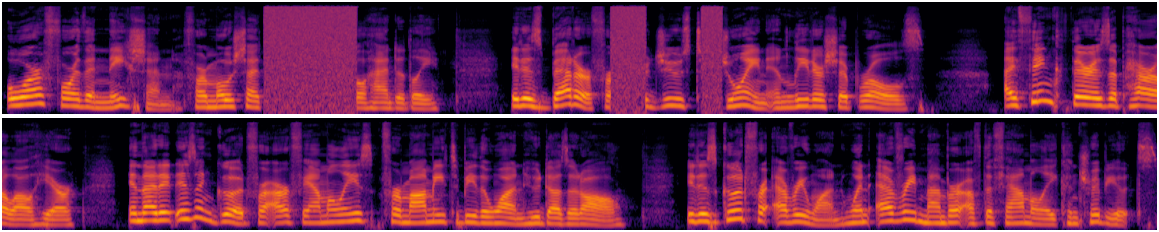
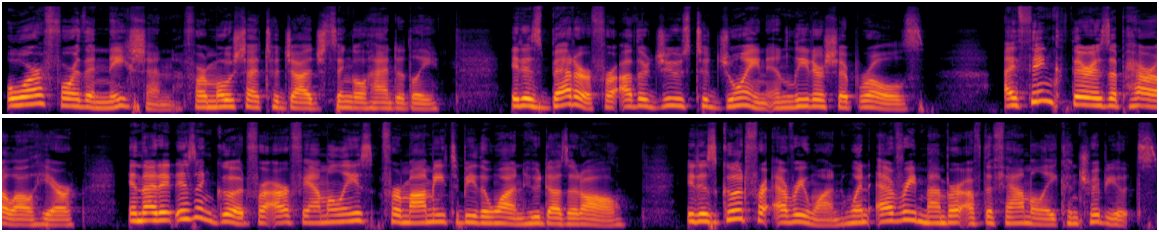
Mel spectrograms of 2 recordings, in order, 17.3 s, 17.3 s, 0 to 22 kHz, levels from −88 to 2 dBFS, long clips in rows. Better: second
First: audio cutting out; filled with static; at 2 s for 0.5 s, at 4.5 s and at 5 s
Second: none

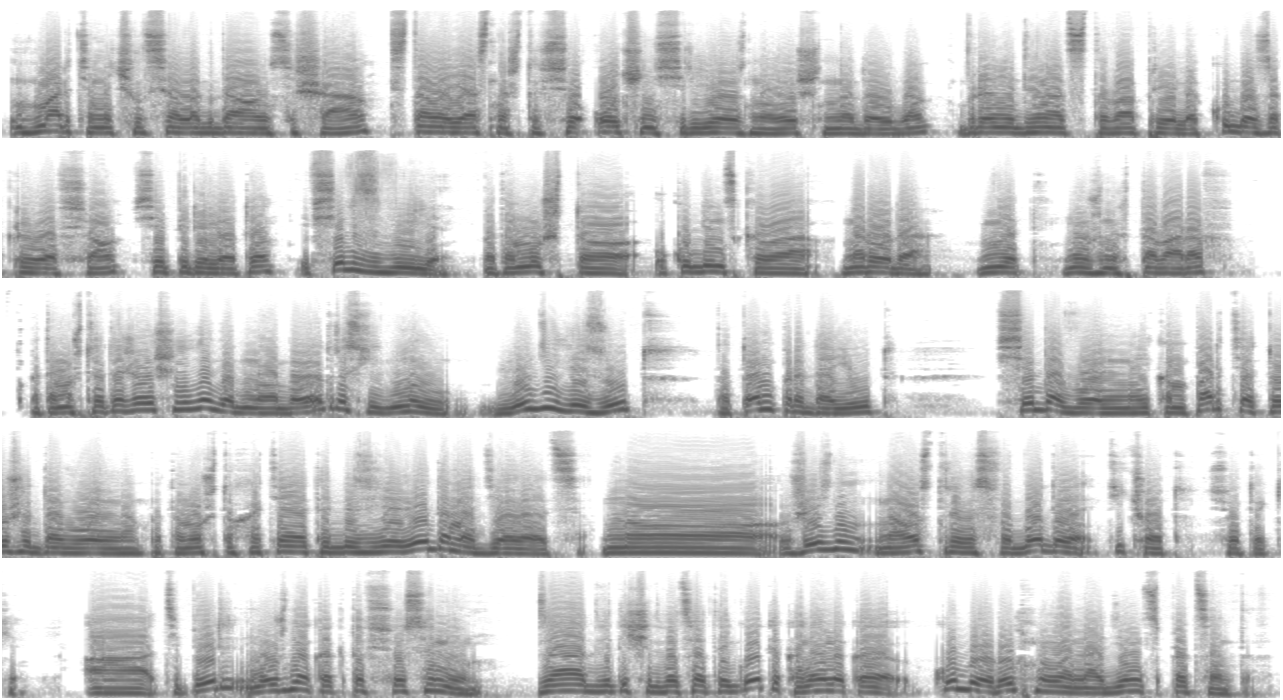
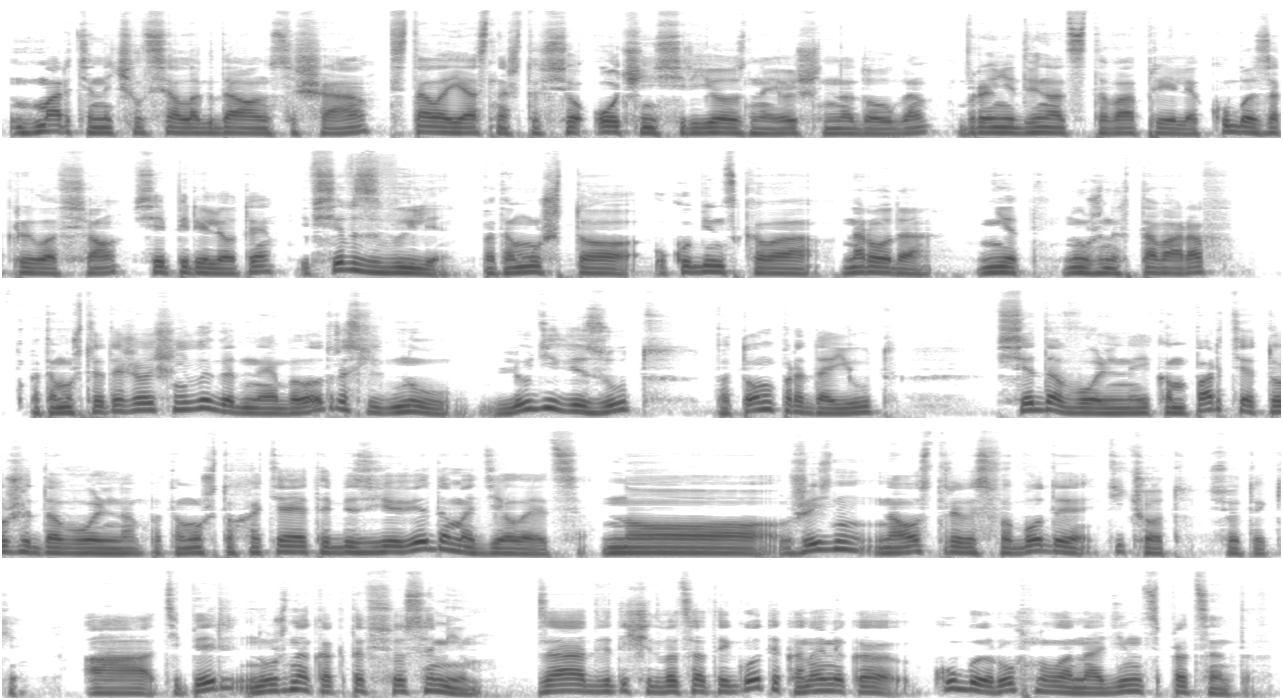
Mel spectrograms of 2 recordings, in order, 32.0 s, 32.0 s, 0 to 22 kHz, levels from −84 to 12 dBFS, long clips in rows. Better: second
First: distortion; heavy; 30% of the sound clipped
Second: none

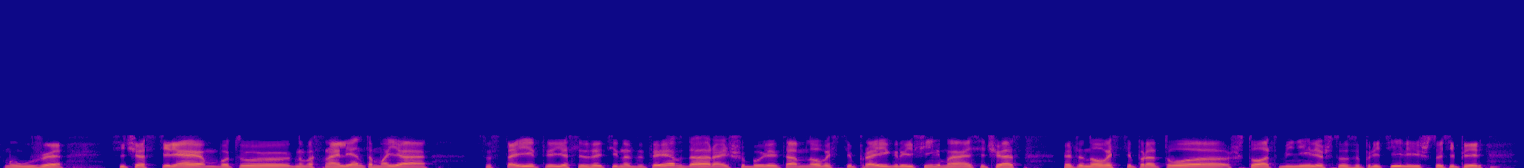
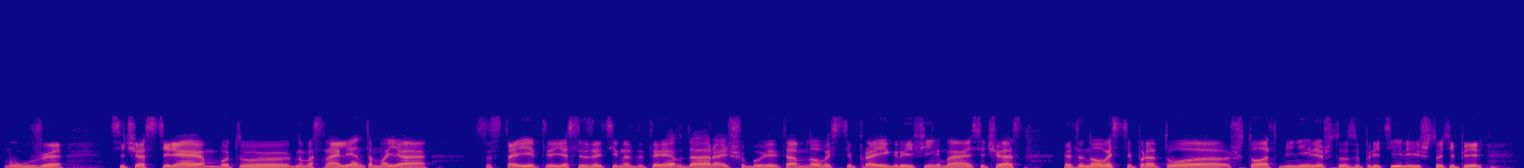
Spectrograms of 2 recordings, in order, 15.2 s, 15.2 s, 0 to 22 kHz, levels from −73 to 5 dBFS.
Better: second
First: garbled, watery; badly; nothing above 3.5 kHz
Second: garbled, watery; slightly; nothing above 6.5 kHz

